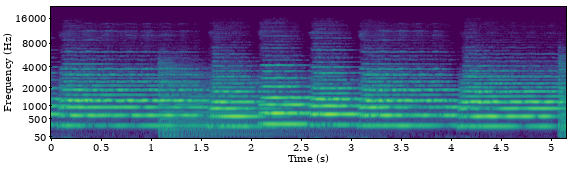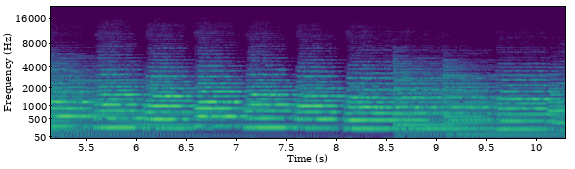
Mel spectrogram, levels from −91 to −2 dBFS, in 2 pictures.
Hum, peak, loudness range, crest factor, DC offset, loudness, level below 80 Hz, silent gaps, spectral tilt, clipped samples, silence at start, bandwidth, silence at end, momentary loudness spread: none; -10 dBFS; 5 LU; 16 dB; under 0.1%; -26 LUFS; -68 dBFS; none; -4 dB/octave; under 0.1%; 0 s; 14.5 kHz; 0 s; 9 LU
